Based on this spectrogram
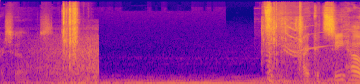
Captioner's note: camera clicking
